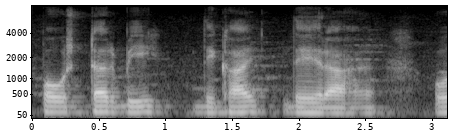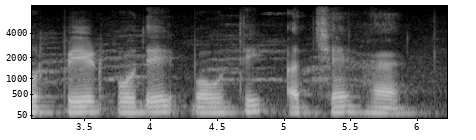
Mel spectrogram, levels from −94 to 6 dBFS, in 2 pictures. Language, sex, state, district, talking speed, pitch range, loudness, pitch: Hindi, male, Rajasthan, Jaipur, 125 wpm, 100-110 Hz, -21 LUFS, 105 Hz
